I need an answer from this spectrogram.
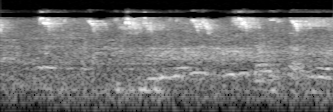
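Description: Small birds chirping faintly: a run of short, high chirps, each dropping in pitch, about two a second.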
